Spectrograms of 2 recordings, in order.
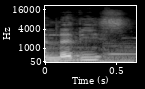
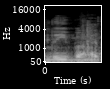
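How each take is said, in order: First: The brand name is pronounced with foreign-sounding vowels. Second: The brand name is pronounced the usual way. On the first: This is how the customers said it. "They say levies" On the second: This is not how the customers said it. "They don't say Levi's"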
